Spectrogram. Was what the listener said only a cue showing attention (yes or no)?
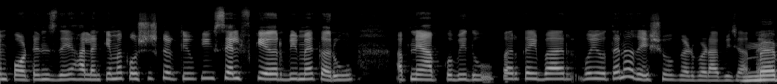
no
